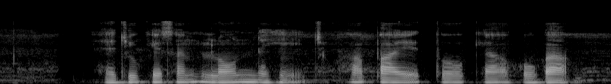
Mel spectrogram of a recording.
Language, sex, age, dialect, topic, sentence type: Hindi, male, 18-24, Marwari Dhudhari, banking, question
